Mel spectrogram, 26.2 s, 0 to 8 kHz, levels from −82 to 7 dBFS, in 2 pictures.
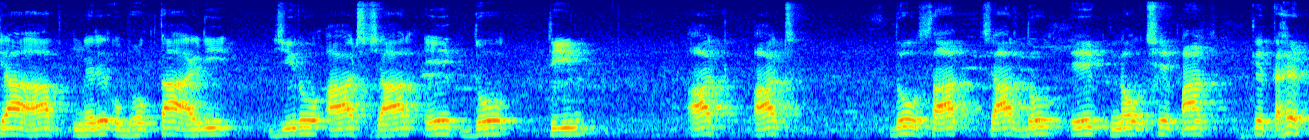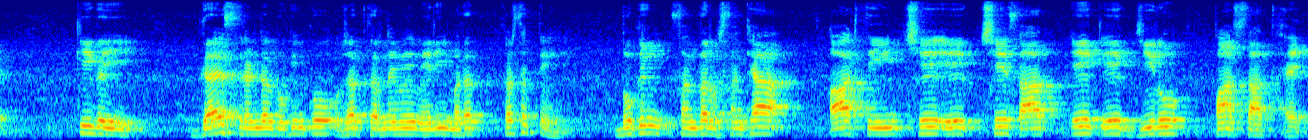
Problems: constant background noise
